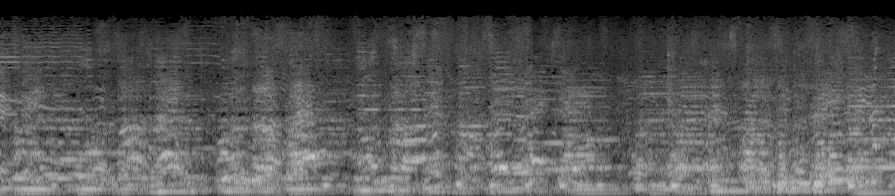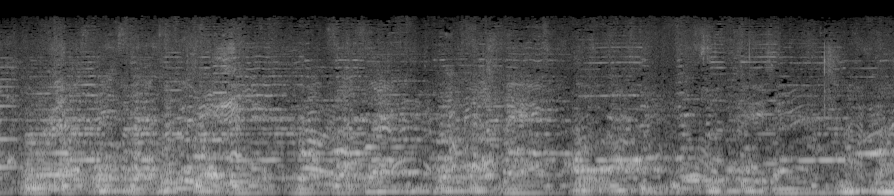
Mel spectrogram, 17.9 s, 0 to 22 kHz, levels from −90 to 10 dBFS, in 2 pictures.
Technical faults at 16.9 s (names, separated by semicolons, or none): none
